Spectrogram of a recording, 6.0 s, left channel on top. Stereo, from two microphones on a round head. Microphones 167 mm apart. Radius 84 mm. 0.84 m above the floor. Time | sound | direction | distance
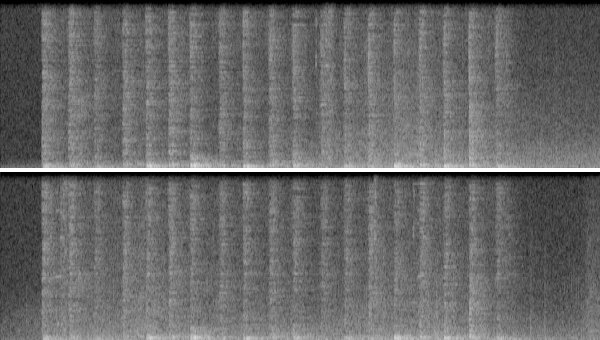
0.4 | footsteps | centre (ahead or behind) | 2.5 m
